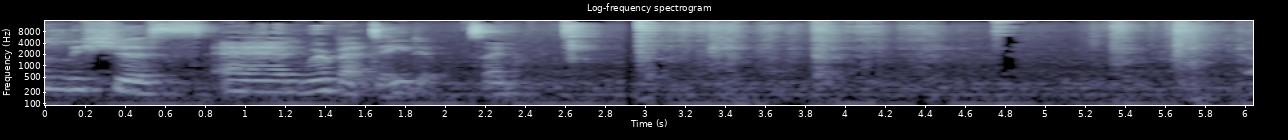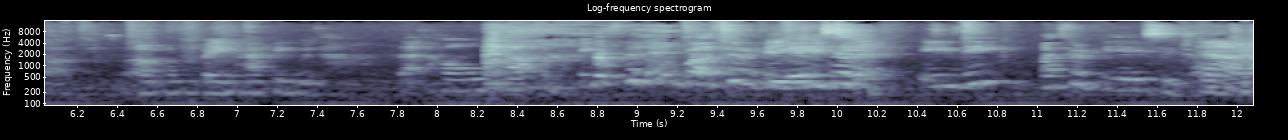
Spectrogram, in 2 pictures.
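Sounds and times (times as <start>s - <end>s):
low steady hum: 0.0s - 12.0s
knife cutting toasted bread: 3.0s - 6.4s.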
